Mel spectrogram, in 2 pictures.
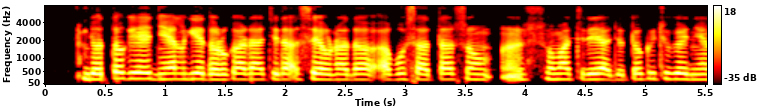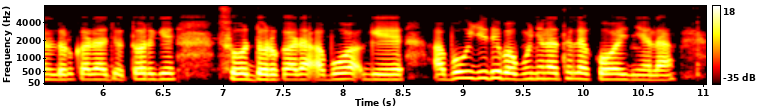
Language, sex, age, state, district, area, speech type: Santali, female, 18-30, West Bengal, Purba Bardhaman, rural, spontaneous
